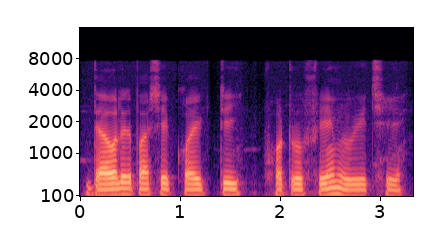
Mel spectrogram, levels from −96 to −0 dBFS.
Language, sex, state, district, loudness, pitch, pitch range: Bengali, male, West Bengal, Cooch Behar, -20 LUFS, 115 Hz, 115-125 Hz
